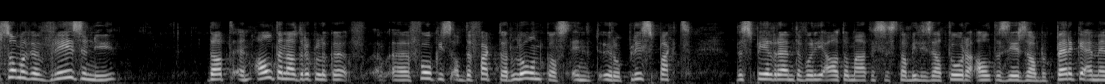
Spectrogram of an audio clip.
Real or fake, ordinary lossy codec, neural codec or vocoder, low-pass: fake; none; codec, 16 kHz, 4.8 kbps, FACodec; none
